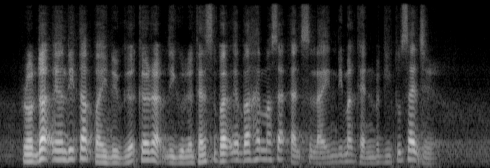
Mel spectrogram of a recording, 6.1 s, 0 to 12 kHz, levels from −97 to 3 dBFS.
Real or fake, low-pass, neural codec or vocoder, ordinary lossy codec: fake; 10.8 kHz; codec, 16 kHz in and 24 kHz out, 0.9 kbps, LongCat-Audio-Codec, four codebook decoder; AAC, 64 kbps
